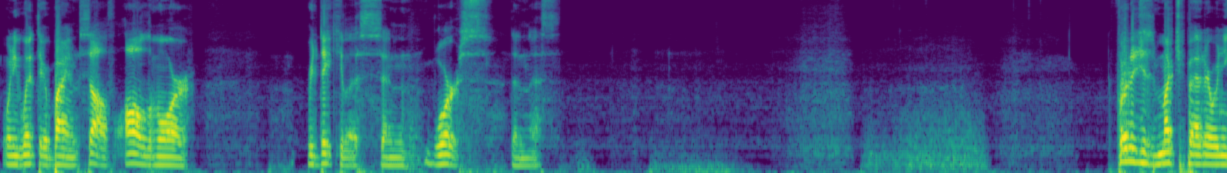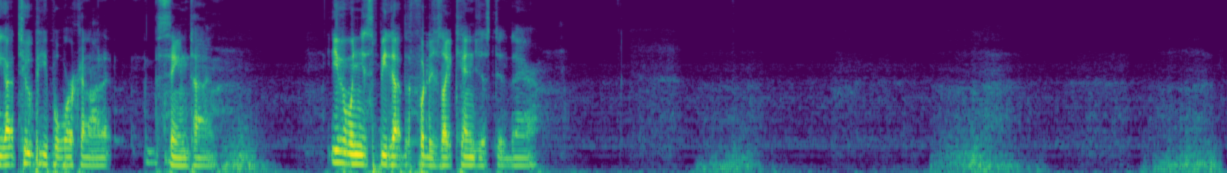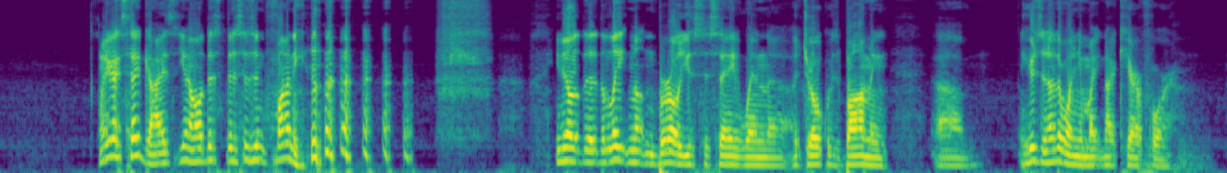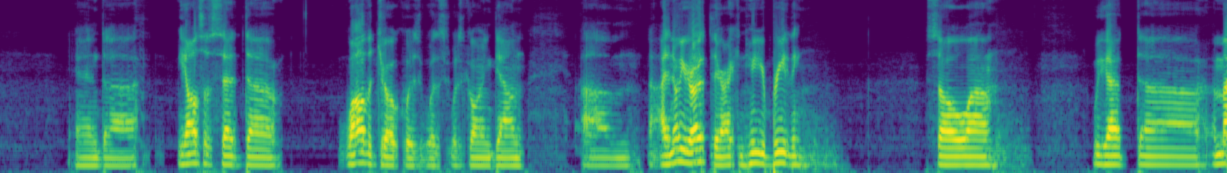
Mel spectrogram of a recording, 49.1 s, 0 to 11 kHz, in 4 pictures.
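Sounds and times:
wind rumbling on microphone: 5.6 - 7.6, 8.6 - 10.0, 14.4 - 15.1, 19.2 - 20.2, 21.6 - 22.8, 23.7 - 24.6
breathy exhale: 5.7 - 10.8, 18.6 - 25.2
man laughing: 27.4 - 29.4.

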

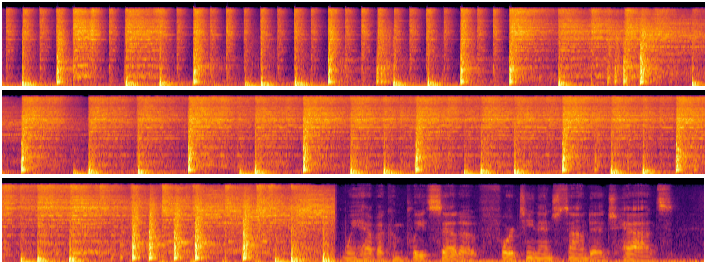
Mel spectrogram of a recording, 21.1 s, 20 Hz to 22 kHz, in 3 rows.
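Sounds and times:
bass drum: 0.0 - 17.4
drum kit playing: 0.0 - 17.4
cymbal crash ringing: 11.4 - 17.4.

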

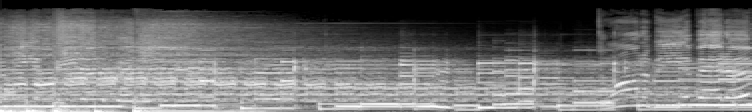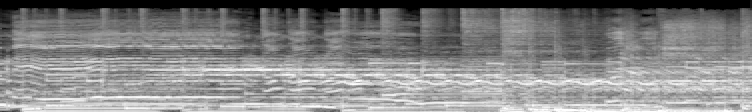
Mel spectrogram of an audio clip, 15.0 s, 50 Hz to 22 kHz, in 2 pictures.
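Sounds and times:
drums: 0.0 - 4.5, 7.2 - 15.0
bass guitar: 0.0 - 15.0
electric guitars with bent notes: 0.0 - 15.0.

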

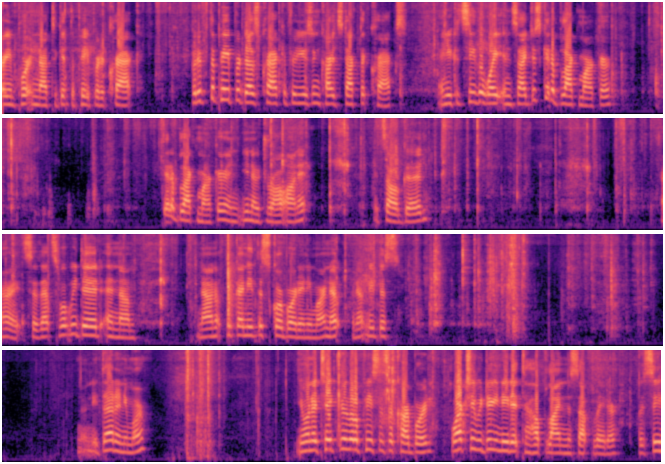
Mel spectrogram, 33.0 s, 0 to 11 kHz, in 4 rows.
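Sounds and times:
paper rustling: 0.0 - 3.1, 7.6 - 11.1, 31.4 - 33.0.

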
